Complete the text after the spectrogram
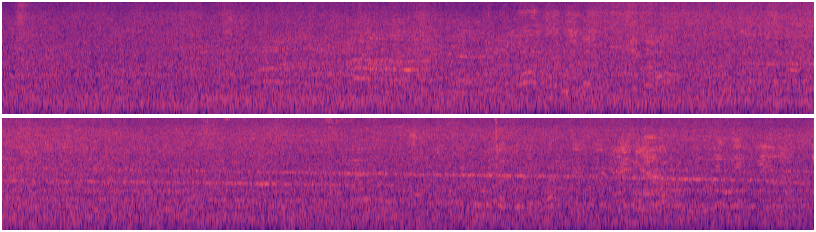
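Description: Train brakes squeal as the train slows.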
